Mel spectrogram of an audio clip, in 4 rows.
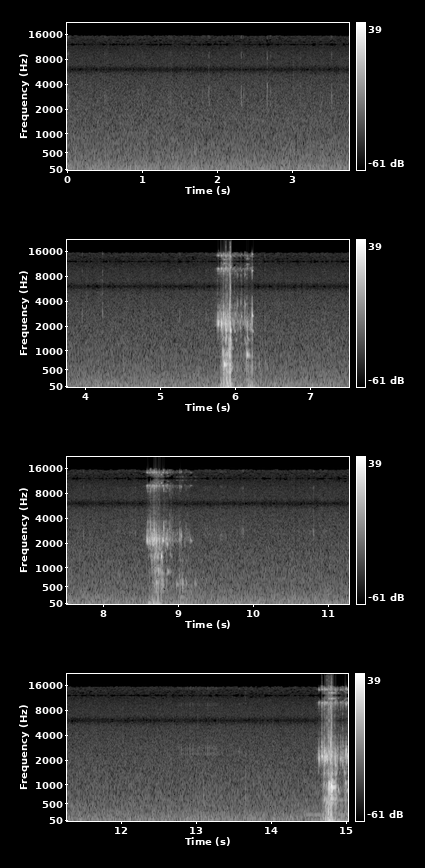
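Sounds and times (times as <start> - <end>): underwater splashes: 5.7 - 6.4, 8.6 - 9.4, 14.5 - 15.0.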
